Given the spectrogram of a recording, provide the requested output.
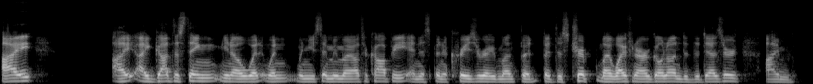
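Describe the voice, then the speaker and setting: Very fast speech from a man of medium pitch with an American accent. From Pittsburgh, US. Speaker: author. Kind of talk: casual chat.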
